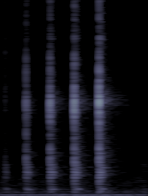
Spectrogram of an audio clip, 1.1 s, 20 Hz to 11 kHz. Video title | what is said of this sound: Anvil 068:1889 Remington top lever spring | you can hear the hammer bouncing i know that i have the screwdriver all the way down on the bottom of the slot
